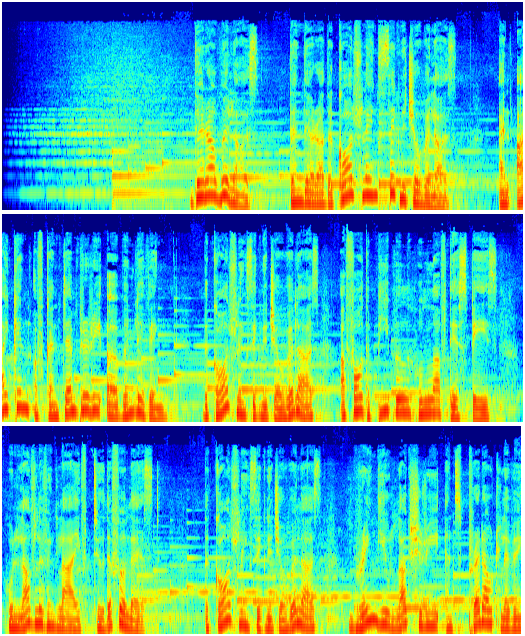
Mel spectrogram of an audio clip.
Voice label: promo eng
